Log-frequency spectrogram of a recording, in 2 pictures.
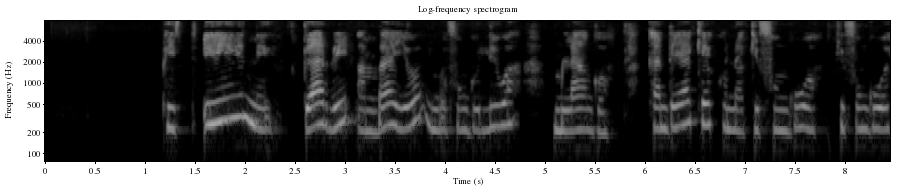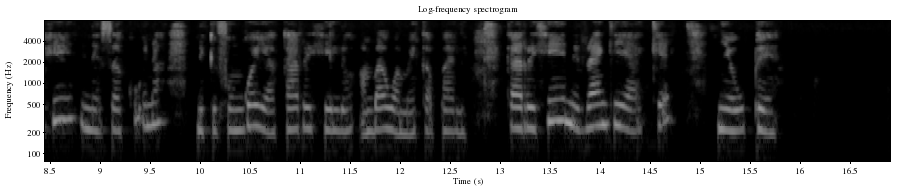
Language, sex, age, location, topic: Swahili, female, 18-24, Nakuru, finance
